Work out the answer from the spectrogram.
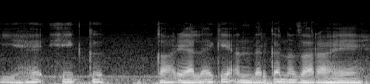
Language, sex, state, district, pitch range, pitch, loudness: Hindi, male, Uttar Pradesh, Lalitpur, 90-110 Hz, 95 Hz, -13 LUFS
